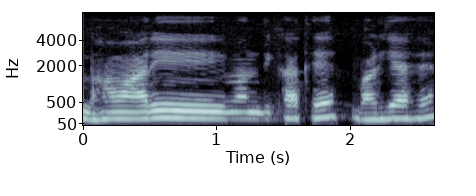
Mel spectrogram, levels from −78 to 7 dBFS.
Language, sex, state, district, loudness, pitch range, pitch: Chhattisgarhi, male, Chhattisgarh, Raigarh, -13 LUFS, 130-145 Hz, 140 Hz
